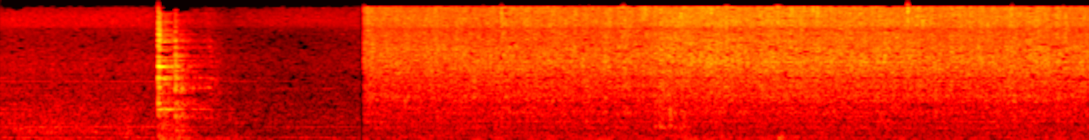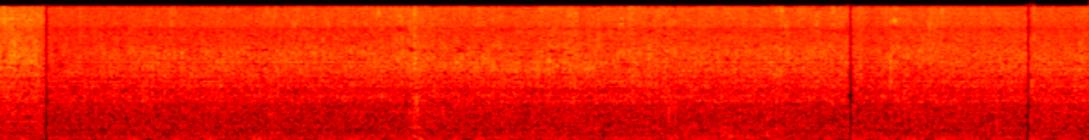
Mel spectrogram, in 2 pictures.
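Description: A sharp knock about a second in, then bacon and thin carrot strips sizzling in a frying pan. The sizzle starts suddenly a few seconds in and stays steady.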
